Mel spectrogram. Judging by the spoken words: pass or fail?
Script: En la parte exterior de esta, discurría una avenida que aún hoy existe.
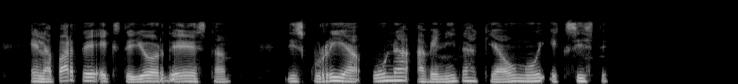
pass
